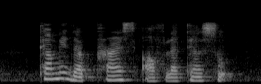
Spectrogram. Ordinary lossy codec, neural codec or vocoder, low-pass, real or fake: none; codec, 44.1 kHz, 7.8 kbps, Pupu-Codec; 7.2 kHz; fake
